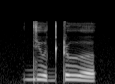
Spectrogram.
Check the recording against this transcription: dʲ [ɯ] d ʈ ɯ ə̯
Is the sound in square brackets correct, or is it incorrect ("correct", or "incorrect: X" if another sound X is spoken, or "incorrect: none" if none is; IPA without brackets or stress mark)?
correct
